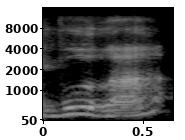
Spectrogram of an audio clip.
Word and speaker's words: buza: Well, I think was it Buza? Yeah, the pronunciation depends on the region. So Yeah. in my region, we say bula, but in Syria, I'm assuming they say buza.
